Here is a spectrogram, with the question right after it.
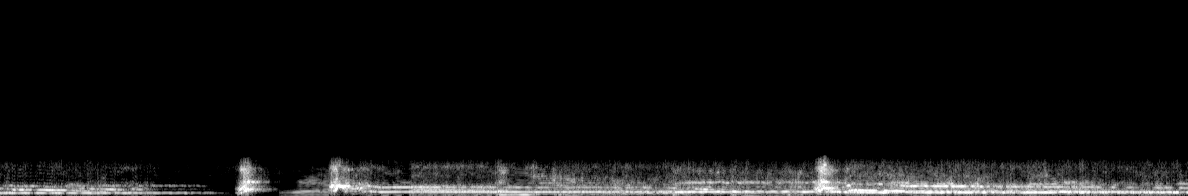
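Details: Holly, a pet Cocker Spaniel, "sings" along to a favourite Slim Whitman song, Indian Love Call, giving drawn-out, quavering, tuneful howls that slide up or drop away, with brief yips early on.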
